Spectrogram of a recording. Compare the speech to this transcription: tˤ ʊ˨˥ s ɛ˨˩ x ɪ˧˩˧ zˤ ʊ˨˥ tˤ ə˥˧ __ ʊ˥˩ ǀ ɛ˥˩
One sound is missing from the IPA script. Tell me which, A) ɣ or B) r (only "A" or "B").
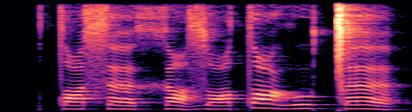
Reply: A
